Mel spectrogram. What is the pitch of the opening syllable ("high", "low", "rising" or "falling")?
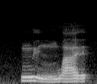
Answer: falling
